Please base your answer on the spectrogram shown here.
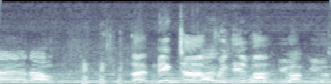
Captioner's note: chuckles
